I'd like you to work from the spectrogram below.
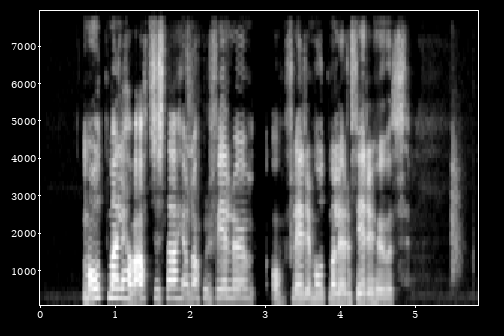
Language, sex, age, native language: Icelandic, female, 40-49, Icelandic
